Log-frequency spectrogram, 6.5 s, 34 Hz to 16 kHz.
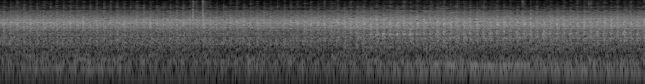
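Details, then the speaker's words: Suzuki Burgman 650 variator with sheaves brought together: steady engine hum and even belt whir, no clicking; whistle gone and secondary shaft turning normally. "Даже на разведенных щеках вторичный вал вращается у нас. Так, сводим щечки. Звук пропал. Вал вращается."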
